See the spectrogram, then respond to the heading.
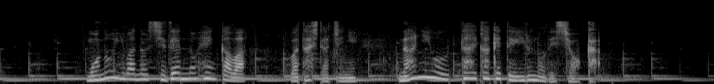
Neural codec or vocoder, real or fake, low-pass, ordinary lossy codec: none; real; none; none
